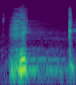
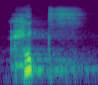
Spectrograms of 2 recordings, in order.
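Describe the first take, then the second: First: The k ends cleanly with no added sound. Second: An extra s sound follows the k. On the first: The speaker calls it right. "الحك حك وليست حكس" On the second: The speaker calls it wrong. "أقول الحكس حكس، لا"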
